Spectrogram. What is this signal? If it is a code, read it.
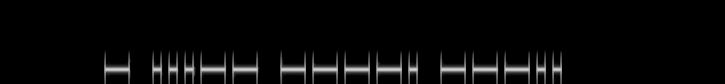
Morse code, heard as a keyed tone, about 15 wpm, 700 Hz. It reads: T398
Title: Numbers - Contest Style - 4-Digit 15wpm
